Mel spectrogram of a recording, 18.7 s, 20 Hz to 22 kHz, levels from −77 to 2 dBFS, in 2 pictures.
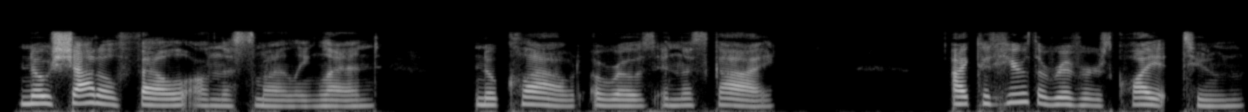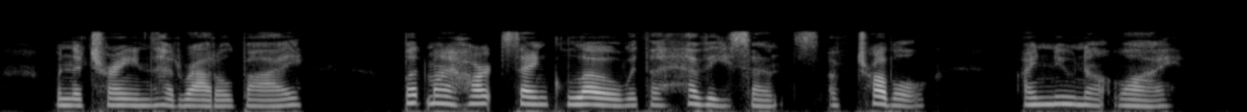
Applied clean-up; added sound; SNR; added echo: none; none; none; none.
